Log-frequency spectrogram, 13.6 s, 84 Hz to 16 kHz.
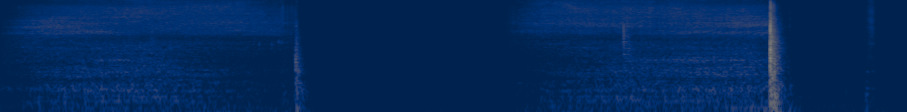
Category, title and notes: Sound effects > Objects / House appliances
Wardrobe door opening and closing 1
This is a (wooden) wardrobe sliding door being opened and closed.
wardrobe, indoors, closing, sliding, home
